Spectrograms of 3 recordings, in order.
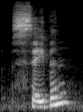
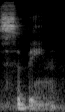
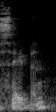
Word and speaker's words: Sabin: the demon of doubt saban okay it's another thing i know y'all are gonna come for me because when i read the book i pronounced it sabine in my brain i can't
